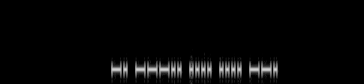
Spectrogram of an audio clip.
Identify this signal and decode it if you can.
Morse code, heard as a keyed tone, about 40 wpm, 700 Hz. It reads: N8HHG
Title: K1USN SST QSO Practice - 40wpm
